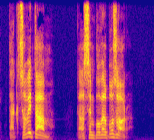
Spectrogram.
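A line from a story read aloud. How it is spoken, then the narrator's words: Roaring. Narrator (Czech): Zařval Krpata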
